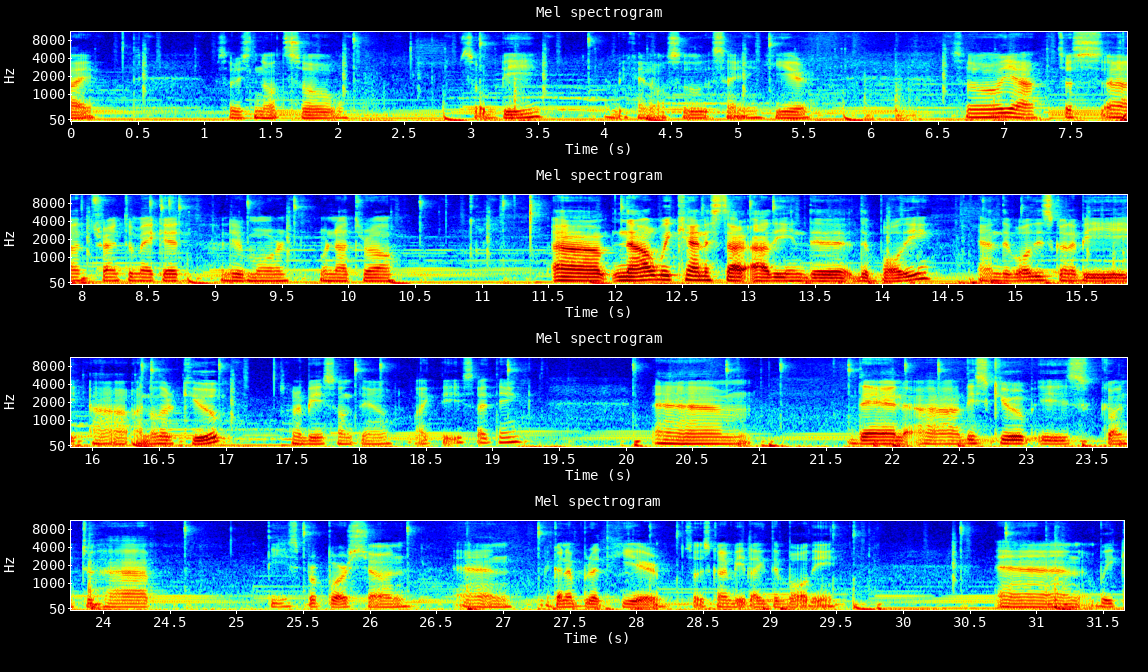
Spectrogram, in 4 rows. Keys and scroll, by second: 7.9 Escape, 13.9 alt+r, 27.6 alt+r.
